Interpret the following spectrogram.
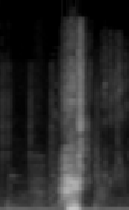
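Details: Person in an ongoing sneezing spell, unable to stop sneezing while trying to talk: a single short, sharp sneeze burst against quiet room noise.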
